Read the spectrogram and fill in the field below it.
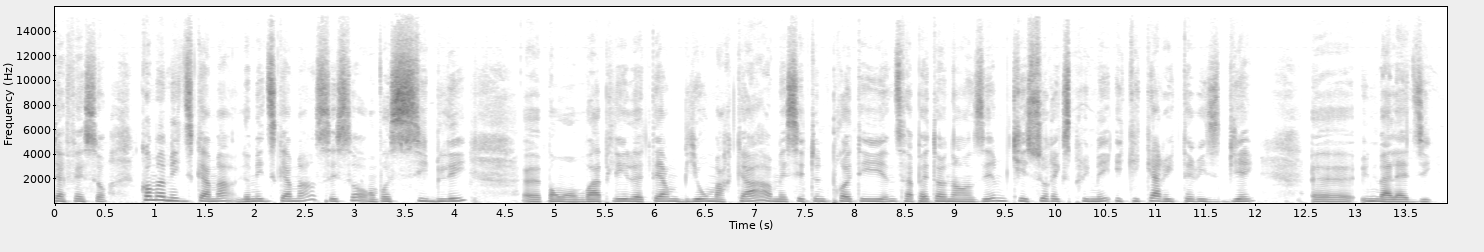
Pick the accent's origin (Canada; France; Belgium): Canada; Gaspésie, Quebec; moved away as an adult; also born or lived in Montreal; now in Sherbrooke, Canada; Je viens de la Gaspésie, loin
